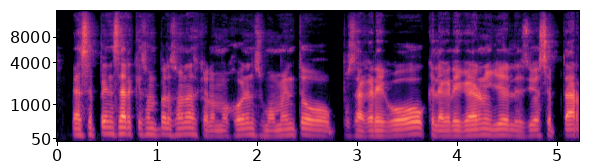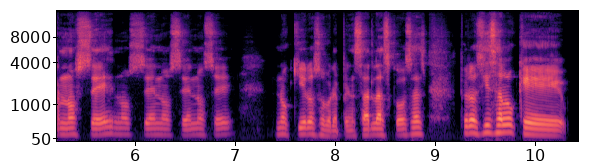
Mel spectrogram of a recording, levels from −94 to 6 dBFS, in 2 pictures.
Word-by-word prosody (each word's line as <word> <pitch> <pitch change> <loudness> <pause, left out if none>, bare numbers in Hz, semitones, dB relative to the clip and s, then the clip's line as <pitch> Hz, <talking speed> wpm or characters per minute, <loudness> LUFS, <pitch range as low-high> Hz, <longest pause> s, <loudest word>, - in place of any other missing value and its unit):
Me - - +1
hace - - +6
pensar 145 0 +4
que 140 - -10
son 135 -1 -7
personas 135 0 -3
que - - -7
a - - -5
lo 110 - -6
mejor 110 +4 -4
en 135 - -7
su 110 - -6
momento, 115 0 -3
pues - - -6
agregó, 115 +6 +1
que - - -6
le 110 - +2
agregaron 115 +3 +2
y 125 - -1
ya 125 0 +2
les 110 -2 -7
dio 115 - -2
aceptar, 120 +1 +2
no 135 +1 0
sé, 135 +2 +2
no 135 -1 -10
sé, 130 0 -4
no 125 -1 -9
sé, 120 0 -3
no 130 0 -10
sé, 125 +3 -6 0.4
no 140 0 -7
quiero 140 0 -1
sobrepensar 110 0 -2
las 130 -3 +3
cosas, 140 +2 -3 0.3
pero 160 +1 +1
sí 170 +4 +1
es 170 - +6
algo 170 -1 +4
que 120 -4 +4
125 Hz, 235 wpm, -25 LUFS, 115-135 Hz, 0.4 s, hace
